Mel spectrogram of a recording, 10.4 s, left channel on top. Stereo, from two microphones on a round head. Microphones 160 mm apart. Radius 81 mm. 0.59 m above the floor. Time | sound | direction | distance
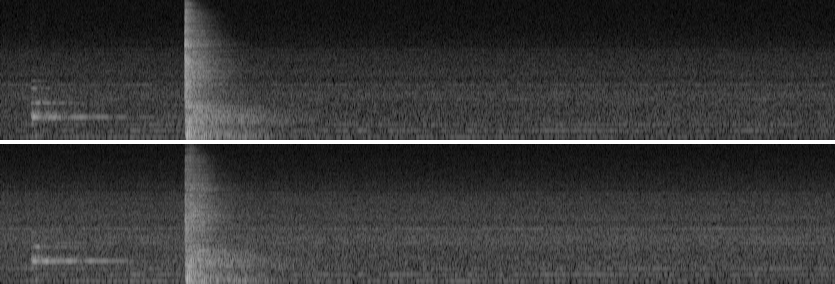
0.4 | dishes clattering | 75° left (ahead or behind) | 6.5 m
2.3 | a gunshot | 80° left | 3 m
